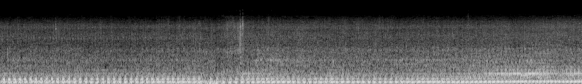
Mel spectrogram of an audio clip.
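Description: Tyres squelch and splash through mud and puddles.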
